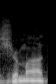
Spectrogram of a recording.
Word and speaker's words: Shema: But also isn't a part of Shema, and it's spelled S-H-E-M-A, but pronounced Shema.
